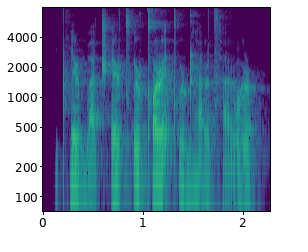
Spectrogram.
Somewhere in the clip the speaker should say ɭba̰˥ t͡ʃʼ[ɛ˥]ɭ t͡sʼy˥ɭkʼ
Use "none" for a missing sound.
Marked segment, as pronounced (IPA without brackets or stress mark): e˥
